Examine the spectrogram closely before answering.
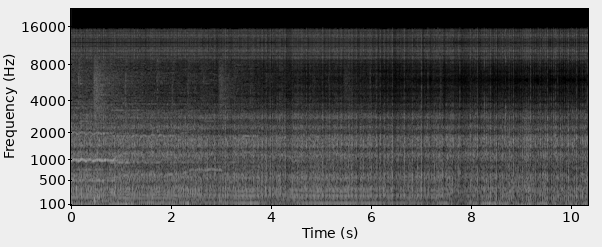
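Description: ZDZ 160 two-stroke petrol engine of a large model aircraft, running steadily and heard close up from a camera on the fuselage, easing slightly in level toward the end.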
